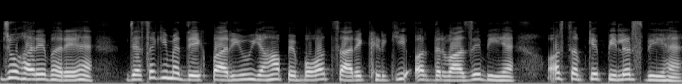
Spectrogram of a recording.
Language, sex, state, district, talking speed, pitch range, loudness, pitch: Hindi, female, Bihar, Katihar, 220 wpm, 200-240 Hz, -13 LUFS, 220 Hz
